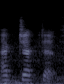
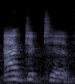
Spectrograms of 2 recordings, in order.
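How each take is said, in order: First: Adjective as ag-JEK-tiv, stress wrongly on the second syllable; faltering pronunciation. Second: Adjective as AJ-ik-tiv, stress on the first syllable; corrected pronunciation. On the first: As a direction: stumble softly onto adjective, stressing "jec". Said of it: "that doesn't sound right". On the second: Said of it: "That's how you say it". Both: Real, not acted.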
